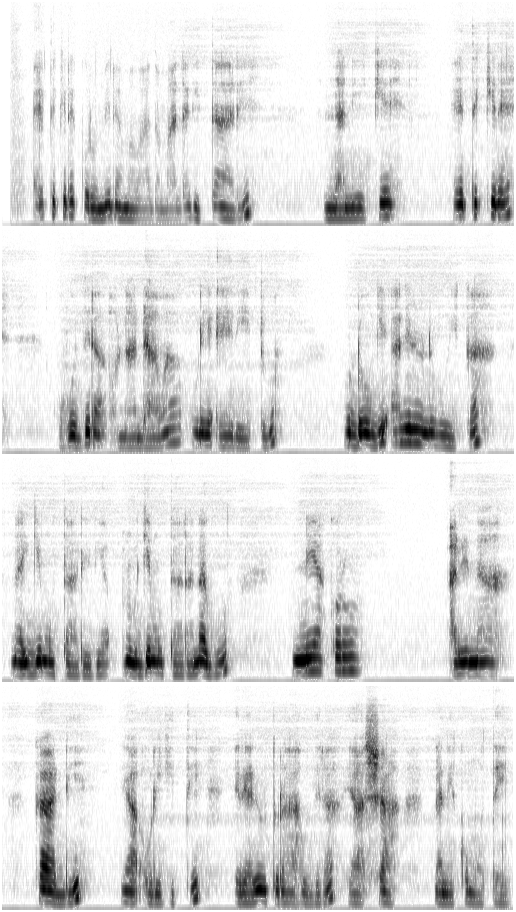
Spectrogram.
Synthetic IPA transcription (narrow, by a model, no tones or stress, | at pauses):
ɛtekeɾɛkoɾomeɾeamawaðɔmadaɣitaɾe | naniːɡe | ɛtekeɾɛ | kohoðeɾaʔɔnadawaoɾeʔɛɾeːto | odoːɡeʔaɣeɾeoneβoika | naiɡemotaɾeɾaiɡemotaːɾanaɣwu | neakɔɾɔ | aɾena | kaːdi | jaʔoɾiɣiti | eɾeaɾeutoɾaahoðeɾajaʃananekomotɛi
